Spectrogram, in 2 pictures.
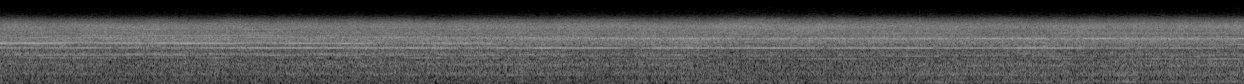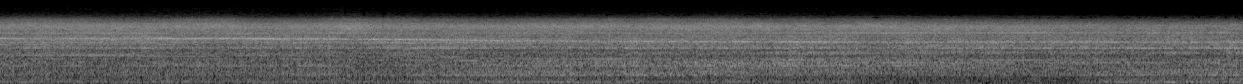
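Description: The turbofan engines of an Ilyushin Il-76 jet freighter whine as it taxis past.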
